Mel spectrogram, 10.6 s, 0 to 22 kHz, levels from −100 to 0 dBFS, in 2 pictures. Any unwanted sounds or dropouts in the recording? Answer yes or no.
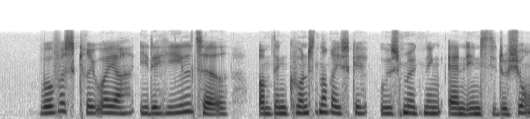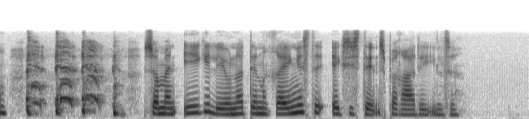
yes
